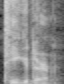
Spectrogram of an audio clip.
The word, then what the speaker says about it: Tegaderm: I will pronounce this. That's how I will not. It is Tegaderm.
